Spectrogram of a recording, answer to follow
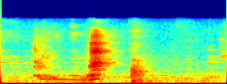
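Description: A dog barking three times in quick succession, the second bark the loudest.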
